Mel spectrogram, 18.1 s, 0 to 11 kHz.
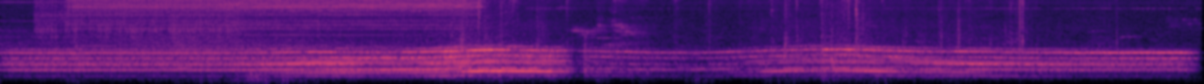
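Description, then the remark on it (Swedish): A BMW i3 electric car's artificial warning tone, made by film composer Hans Zimmer, as it reverses a few metres, pauses briefly, then drives forward: a steady, layered humming drone that swells and shifts in pitch, with no talking. “Så här låter en i3-bil som först backar några meter och sen kör framåt igen.”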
